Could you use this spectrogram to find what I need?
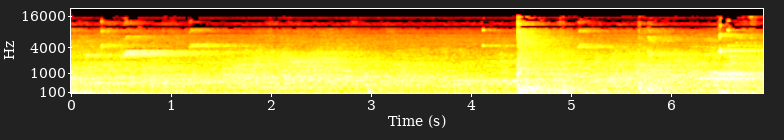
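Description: Young players call out to each other in an echoing gym.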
